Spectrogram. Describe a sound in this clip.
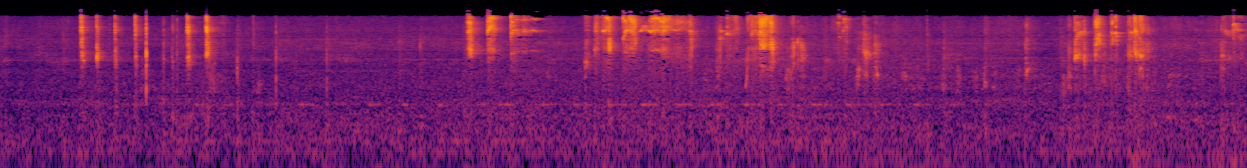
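A baby monkey squeals shrilly in short, sharp cries.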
